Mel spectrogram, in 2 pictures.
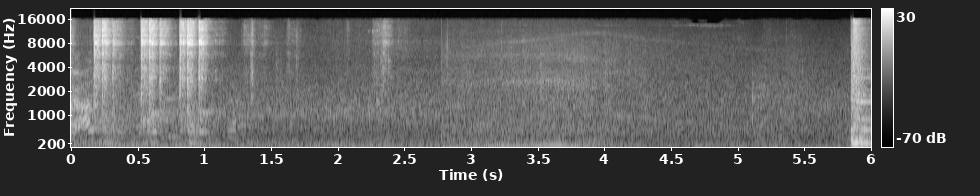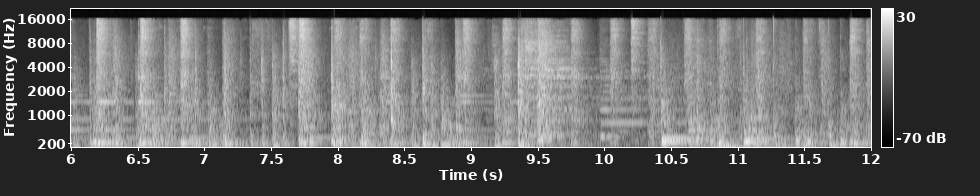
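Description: Low rumble of a car going by for the first few seconds. Then, from about six seconds in, loud pagode music starts abruptly: a cavaquinho strummed over a drum kit and hand drums.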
